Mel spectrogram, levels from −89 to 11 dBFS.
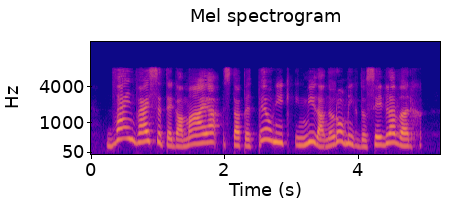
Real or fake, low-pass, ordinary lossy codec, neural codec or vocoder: fake; 7.2 kHz; none; codec, 16 kHz, 0.8 kbps, ZipCodec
